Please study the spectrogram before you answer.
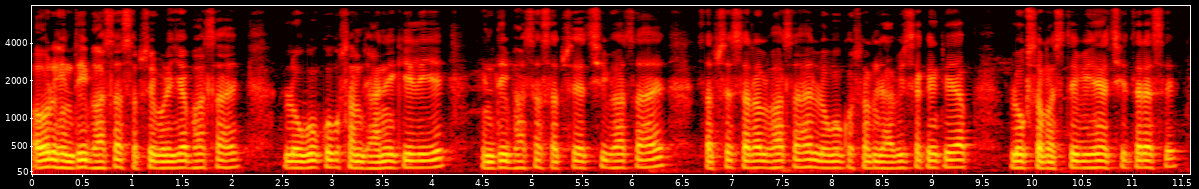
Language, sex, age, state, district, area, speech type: Hindi, male, 30-45, Uttar Pradesh, Jaunpur, rural, spontaneous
